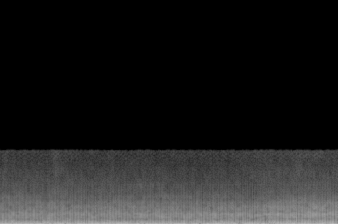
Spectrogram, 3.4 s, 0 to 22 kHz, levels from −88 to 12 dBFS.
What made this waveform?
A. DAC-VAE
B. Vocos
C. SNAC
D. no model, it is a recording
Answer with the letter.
B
